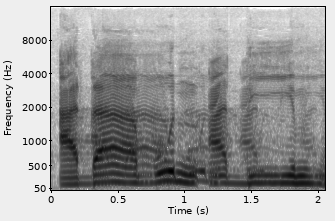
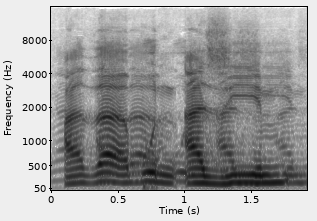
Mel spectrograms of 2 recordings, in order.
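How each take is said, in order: First: The consonant is a thick, heavy dha sound. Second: The consonant is a light, buzzing zai sound. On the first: The speaker calls it right. "Ngucapinnya juga sama" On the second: The speaker calls it wrong. "Enggak juga biasanya keseringan azabun azim"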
